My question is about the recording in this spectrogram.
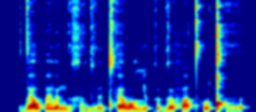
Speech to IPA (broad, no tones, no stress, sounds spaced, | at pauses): d ɛ lˠ p ɛ̃ l ə n̪ ə̤ x a̤ ɡ ɛ̤ r cʰ ɛ lˠ ʊ lˠ ʎ ə k ə ɡ ə f a t̪ʰ ʊ ǃʰ ə̤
